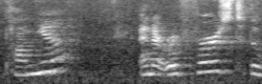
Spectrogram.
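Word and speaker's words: prajñā: Sanskrit in origin, it's actually pronounced panya, and it refers to the wisdom that is necessary for one to attain enlightenment.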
